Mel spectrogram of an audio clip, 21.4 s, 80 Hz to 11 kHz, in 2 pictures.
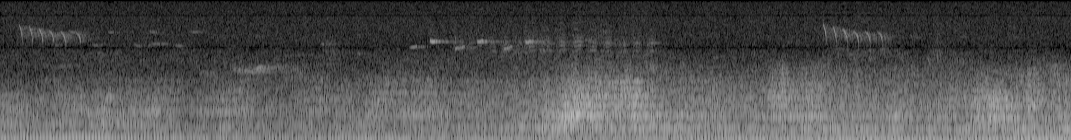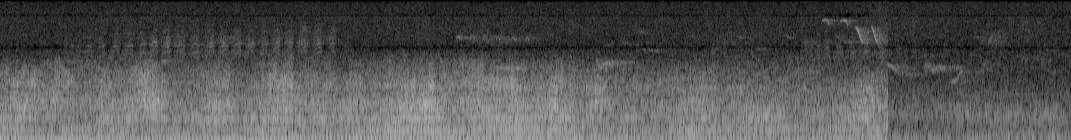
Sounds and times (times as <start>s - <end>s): Bird: 0.1s - 6.7s, 8.1s - 9.4s, 15.0s - 21.4s.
